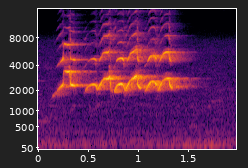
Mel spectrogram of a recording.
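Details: Black-capped lory with a cracked-sounding call used as a teaching recording for other birds: one loud, warbled whistle of roughly one and a quarter seconds, quavering and fading at the end, with faint low hum.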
